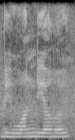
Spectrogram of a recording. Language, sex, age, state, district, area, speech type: Assamese, female, 30-45, Assam, Darrang, rural, spontaneous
